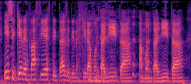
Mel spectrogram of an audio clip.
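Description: A man's voice: mid-range voice, steady tone, normal speed, bright, forceful tone. Chatty Ecuadorian young man. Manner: enthusiastic, restarts often. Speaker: guest. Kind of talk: casual interview chat.

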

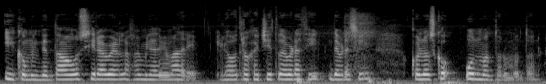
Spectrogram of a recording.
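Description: A woman's voice: on the high side, flat delivery, quick pace, gravelly, a little mellow, a little hiss or hum. A woman from Colombia whose first language is Brazilian Portuguese, chatting casually as a guest and laughing often. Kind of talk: casual chat.

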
